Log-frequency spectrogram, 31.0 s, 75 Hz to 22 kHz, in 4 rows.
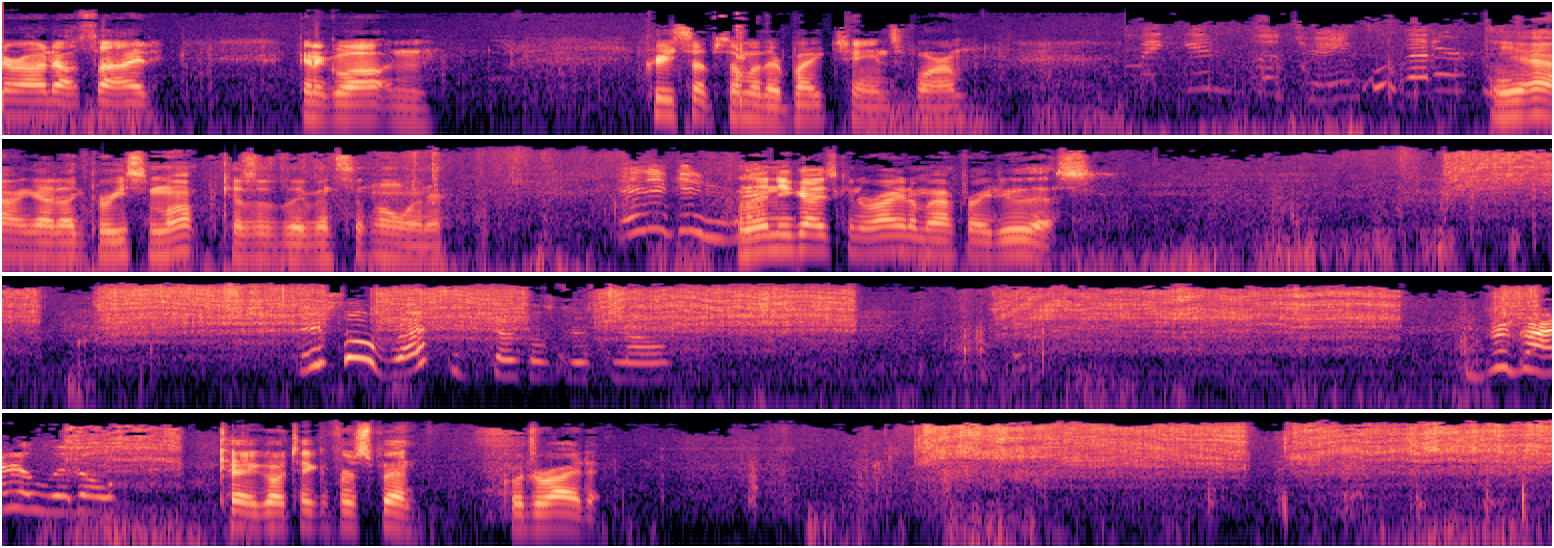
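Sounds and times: spray can hissing: 0:15.0 - 0:19.8, 0:20.4 - 0:24.2, 0:27.8 - 0:31.0.

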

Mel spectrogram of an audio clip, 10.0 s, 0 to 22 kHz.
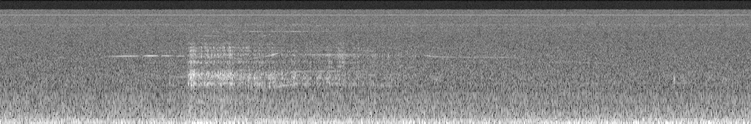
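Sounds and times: faint high-pitched sound: 0:01.4 - 0:07.7.

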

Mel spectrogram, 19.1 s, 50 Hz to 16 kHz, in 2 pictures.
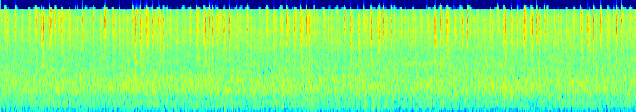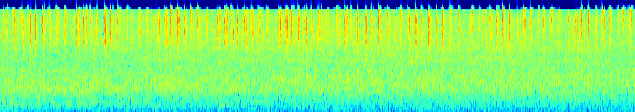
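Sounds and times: model train wheels clicking on rails: 0:00.0 - 0:19.0.

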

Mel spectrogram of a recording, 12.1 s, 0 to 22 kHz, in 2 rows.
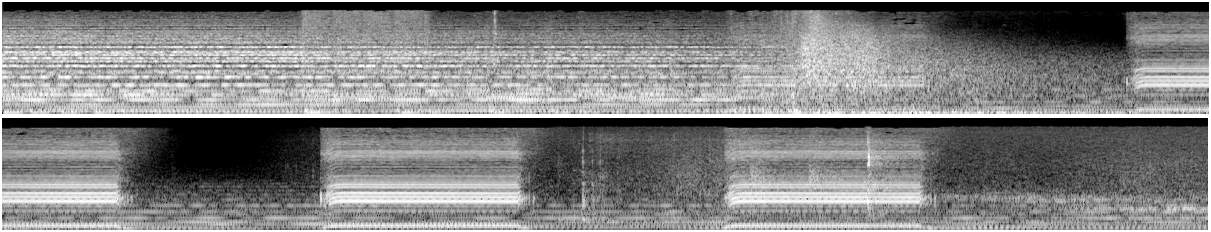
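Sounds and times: phone buzzing on wooden table: 0:05.6 - 0:06.7, 0:07.6 - 0:08.8, 0:09.7 - 0:10.8.

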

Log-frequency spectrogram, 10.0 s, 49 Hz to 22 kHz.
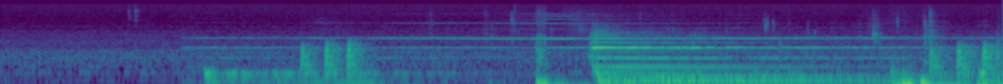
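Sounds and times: low eerie drone: 0:01.8 - 0:10.0
knocks on a door: 0:03.0 - 0:03.7, 0:09.2 - 0:10.0.

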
